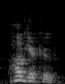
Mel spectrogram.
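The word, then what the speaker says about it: Hōgyoku: Hogyoku.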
